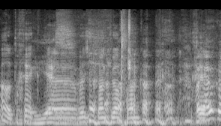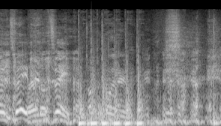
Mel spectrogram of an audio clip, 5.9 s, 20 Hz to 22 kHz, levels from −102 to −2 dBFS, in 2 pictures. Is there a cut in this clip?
yes; 2 cuts; at 1.2 s, 3.3 s

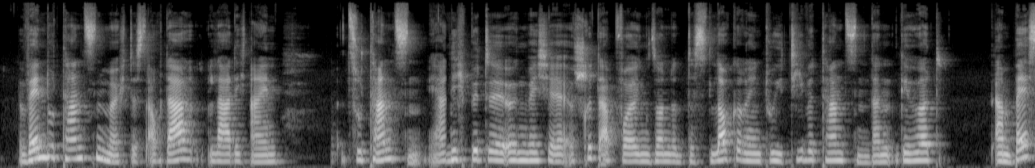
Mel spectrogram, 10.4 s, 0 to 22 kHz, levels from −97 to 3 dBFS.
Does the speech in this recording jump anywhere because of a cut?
yes; 2 cuts; at 2.5 s, 4.4 s

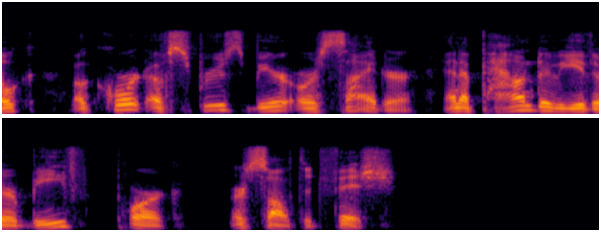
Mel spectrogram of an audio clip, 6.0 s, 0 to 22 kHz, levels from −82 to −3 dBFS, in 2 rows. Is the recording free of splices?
no; 1 cut; at 2.1 s

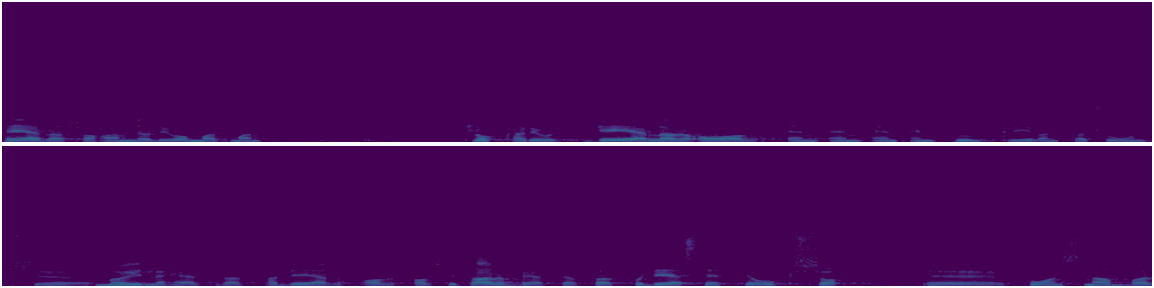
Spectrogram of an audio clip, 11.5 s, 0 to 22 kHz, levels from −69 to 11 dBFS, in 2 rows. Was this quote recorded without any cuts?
yes; 0 cuts

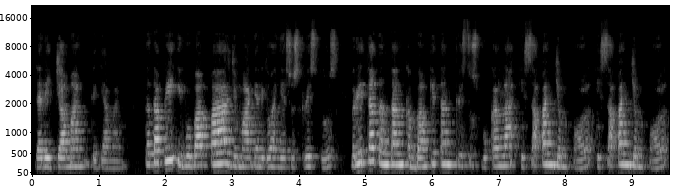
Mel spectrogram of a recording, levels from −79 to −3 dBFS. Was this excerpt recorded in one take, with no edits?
no; 3 cuts; at 3.5 s, 4.7 s, 8.4 s

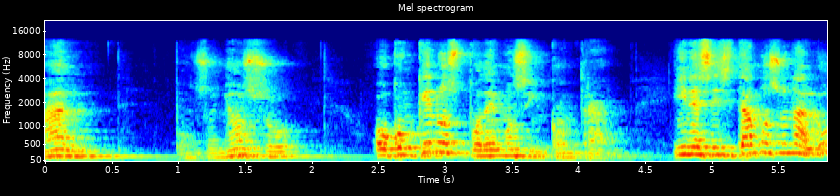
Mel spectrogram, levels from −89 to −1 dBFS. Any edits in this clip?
no; 0 cuts

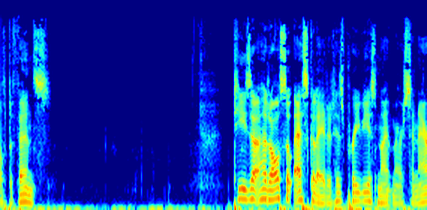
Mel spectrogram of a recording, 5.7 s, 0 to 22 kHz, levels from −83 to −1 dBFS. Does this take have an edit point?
no; 0 cuts

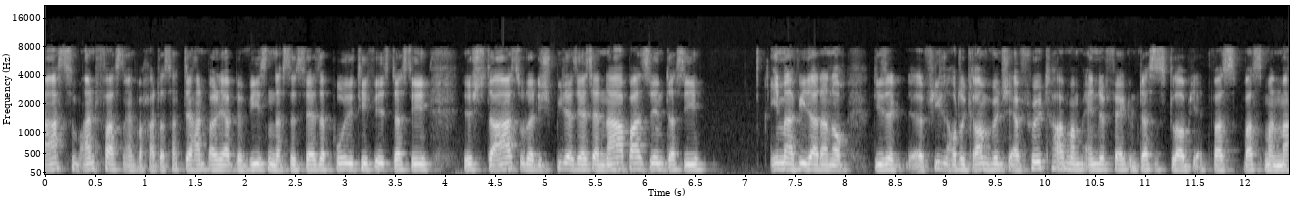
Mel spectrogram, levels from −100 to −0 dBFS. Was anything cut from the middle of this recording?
no; 0 cuts

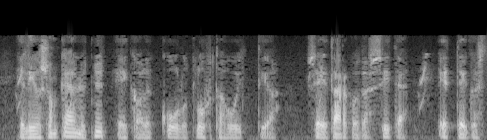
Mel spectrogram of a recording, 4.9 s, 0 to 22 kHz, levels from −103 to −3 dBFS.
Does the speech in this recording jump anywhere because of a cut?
yes; 1 cut; at 1.1 s

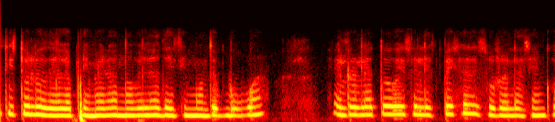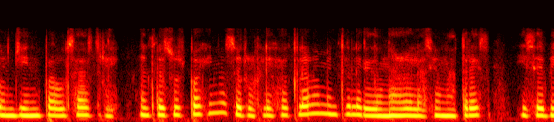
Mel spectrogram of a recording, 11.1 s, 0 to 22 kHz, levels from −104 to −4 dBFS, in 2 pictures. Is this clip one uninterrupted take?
no; 2 cuts; at 6.8 s, 9.2 s

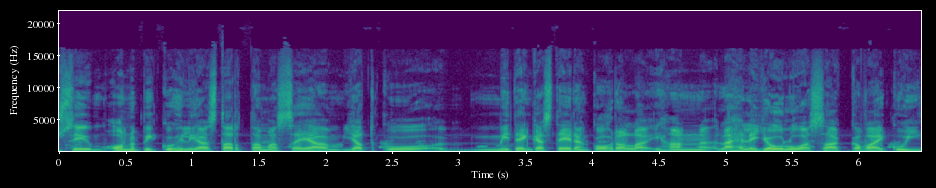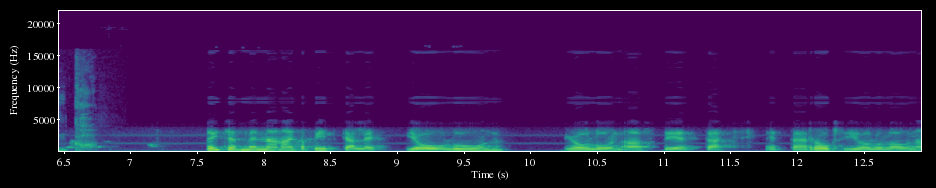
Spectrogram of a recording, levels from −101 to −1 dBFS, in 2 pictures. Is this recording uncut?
yes; 0 cuts

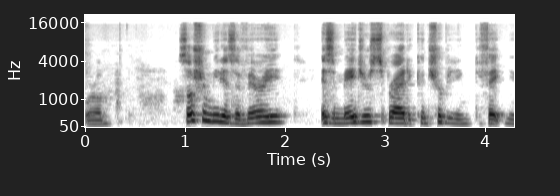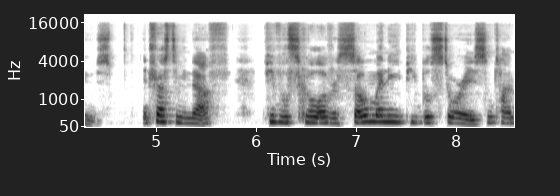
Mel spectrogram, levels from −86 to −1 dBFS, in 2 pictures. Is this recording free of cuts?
yes; 0 cuts

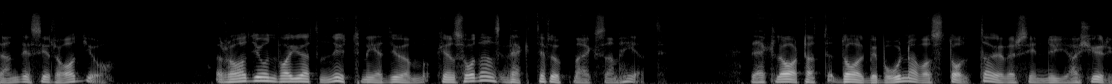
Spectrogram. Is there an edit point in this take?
yes; 4 cuts; at 3.2 s, 4.4 s, 5.0 s, 5.5 s

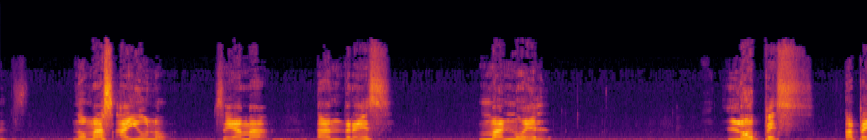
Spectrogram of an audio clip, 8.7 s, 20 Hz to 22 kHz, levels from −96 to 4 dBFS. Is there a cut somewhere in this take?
no; 0 cuts

